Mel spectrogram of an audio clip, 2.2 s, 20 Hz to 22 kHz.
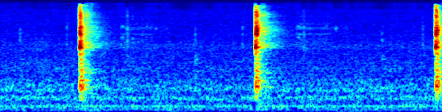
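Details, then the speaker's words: Dropped Acer Aspire 5745 laptop hard drive: sharp, loud clicks about once every 0.9 seconds over a faint hum, the click of death; drive replaced with an SSHD. "is some loud clicking so yeah this is a hard drive from a computer that I'm working on right now Jesus Christ is this thing broken"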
